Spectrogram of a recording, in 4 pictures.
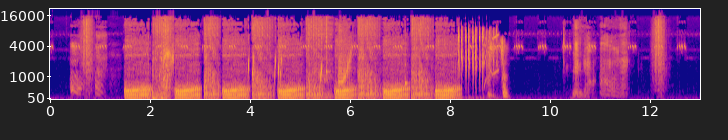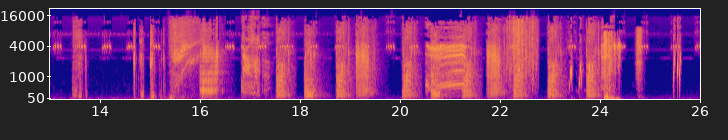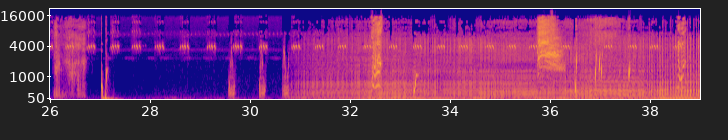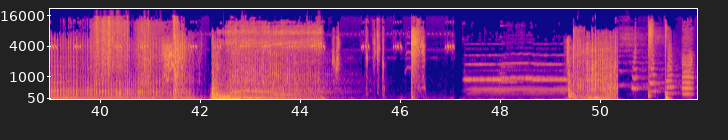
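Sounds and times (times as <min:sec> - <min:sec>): cricket chirping: 0:00.0 - 0:21.5, 0:22.2 - 0:47.2
soft snoring: 0:01.5 - 0:08.2
thumps: 0:01.5 - 0:08.2, 0:30.7 - 0:43.1
low rumbling noise: 0:31.0 - 0:41.3.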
